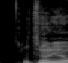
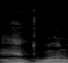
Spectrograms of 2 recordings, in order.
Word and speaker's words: Antoine: Antonio Walker. Antoine Walker. Is that what that is? Yes, yeah, it's pronounced Antoine, but you could, man.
